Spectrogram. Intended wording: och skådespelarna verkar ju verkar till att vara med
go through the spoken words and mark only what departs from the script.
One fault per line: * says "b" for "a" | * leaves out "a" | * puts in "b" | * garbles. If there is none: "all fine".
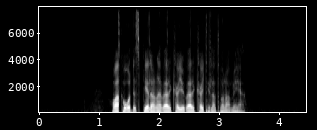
all fine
